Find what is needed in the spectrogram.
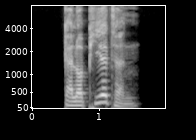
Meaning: inflection of galoppieren: 1. first/third-person plural preterite 2. first/third-person plural subjunctive II
- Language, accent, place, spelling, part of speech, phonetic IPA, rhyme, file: German, Germany, Berlin, galoppierten, verb, [ɡalɔˈpiːɐ̯tn̩], -iːɐ̯tn̩, De-galoppierten.ogg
